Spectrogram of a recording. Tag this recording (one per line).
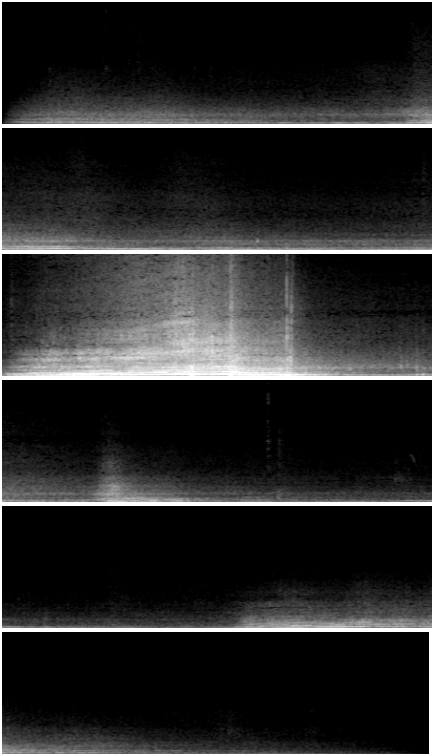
accelerate
accelerating
acceleration
ambience
atmosphere
automotive
car
city
engine
fast
Ferrari
field-recording
France
Lamborghini
motor
Nanterre
Porsche
race
racer
racing
road
speed
sports-car
street
supercar
town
